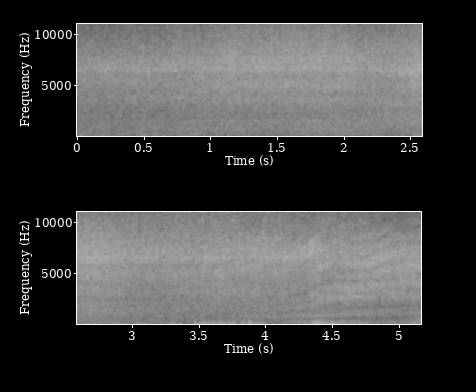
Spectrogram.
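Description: Steady roar of ocean waves breaking on a beach, a continuous wash of surf with gusty wind noise on the microphone and a few heavier swells near the end.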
